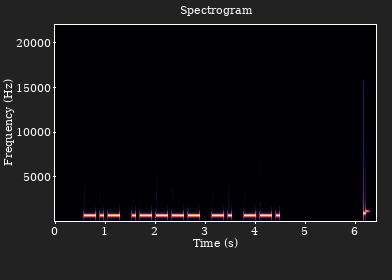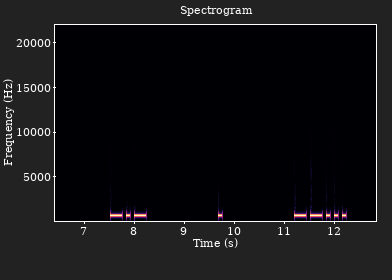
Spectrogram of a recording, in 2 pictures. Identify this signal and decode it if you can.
Morse code, heard as a keyed tone, about 15 wpm, spaced as for 9 wpm, 700 Hz. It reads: K1NG KE7
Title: USA Call Signs - 6x Character Spacing - 15wpm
